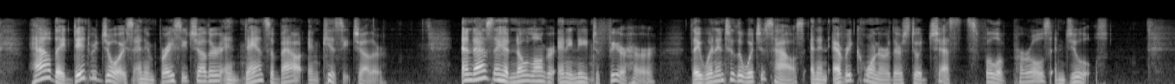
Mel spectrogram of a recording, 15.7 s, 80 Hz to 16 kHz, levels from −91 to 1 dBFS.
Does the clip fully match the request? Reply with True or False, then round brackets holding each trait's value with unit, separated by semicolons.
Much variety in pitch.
True (8.1 semitones)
